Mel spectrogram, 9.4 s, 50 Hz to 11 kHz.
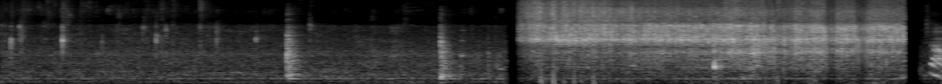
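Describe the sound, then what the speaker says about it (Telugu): Chana dal and two dried red chillies fry in oil. Sparse clicks and light taps come first, then a loud, dense sizzle bursts out for about four seconds and cuts off sharply. "కొంచెం శనగపప్పు ఇలా ఫ్రై అవుతున్నప్పుడు దీంట్లో ఒక 2 ఎండుమిర్చి అండి ఇలా చుంచి వేసేసుకోవాలి"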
